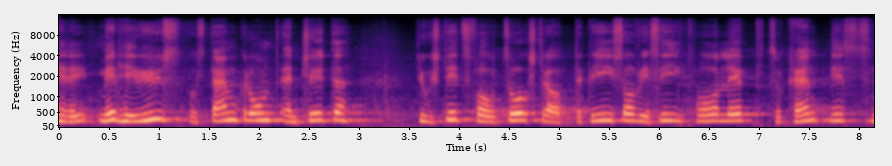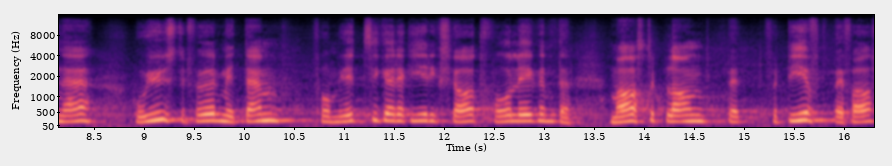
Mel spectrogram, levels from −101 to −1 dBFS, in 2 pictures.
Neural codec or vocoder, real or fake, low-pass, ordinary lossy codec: autoencoder, 48 kHz, 32 numbers a frame, DAC-VAE, trained on Japanese speech; fake; 14.4 kHz; none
